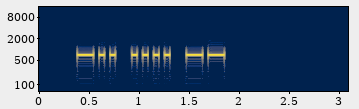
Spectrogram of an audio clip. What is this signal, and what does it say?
Morse code, heard as a keyed tone, about 21 wpm, 700 Hz. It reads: DHM
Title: USA Call Sign Postfixes - 3 Letters 22wpm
